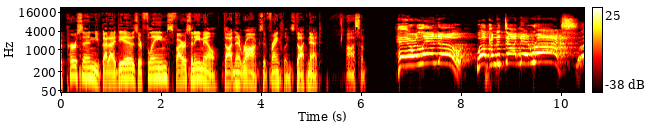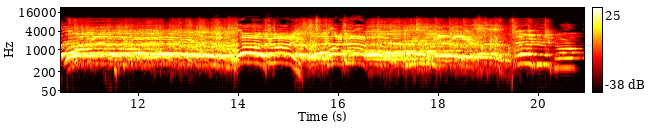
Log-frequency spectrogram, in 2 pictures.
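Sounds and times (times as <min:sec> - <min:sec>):
speech: 0:00.0 - 0:12.3
enthusiastic conference crowd cheering and whooping: 0:10.3 - 0:20.2.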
